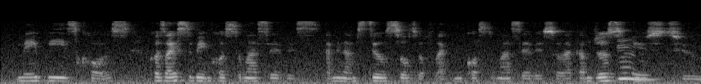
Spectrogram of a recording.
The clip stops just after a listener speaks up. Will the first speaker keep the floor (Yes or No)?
Yes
